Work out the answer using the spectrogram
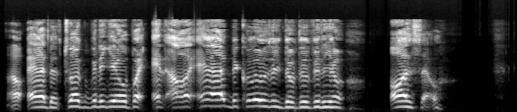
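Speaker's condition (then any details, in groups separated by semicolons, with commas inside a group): Cerebral palsy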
